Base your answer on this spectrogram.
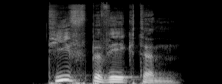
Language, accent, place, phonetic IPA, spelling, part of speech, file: German, Germany, Berlin, [ˈtiːfbəˌveːktəm], tiefbewegtem, adjective, De-tiefbewegtem.ogg
- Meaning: strong dative masculine/neuter singular of tiefbewegt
